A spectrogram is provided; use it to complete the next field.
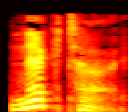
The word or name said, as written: necktie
